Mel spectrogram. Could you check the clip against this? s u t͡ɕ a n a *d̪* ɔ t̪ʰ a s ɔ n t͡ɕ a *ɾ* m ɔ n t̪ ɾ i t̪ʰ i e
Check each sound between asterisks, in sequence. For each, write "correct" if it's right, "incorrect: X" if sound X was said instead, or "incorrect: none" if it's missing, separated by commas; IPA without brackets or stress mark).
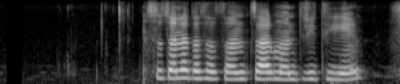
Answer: incorrect: t̪, correct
